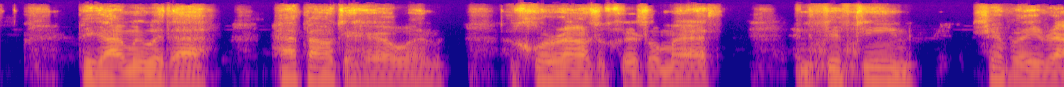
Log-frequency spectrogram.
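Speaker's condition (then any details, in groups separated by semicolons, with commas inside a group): Traumatic brain injury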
